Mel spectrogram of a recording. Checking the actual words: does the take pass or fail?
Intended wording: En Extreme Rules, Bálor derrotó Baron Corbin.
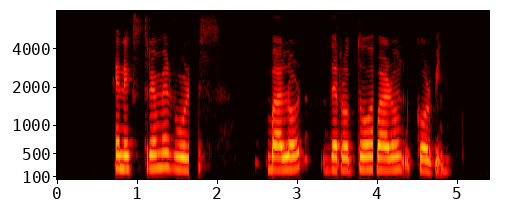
pass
